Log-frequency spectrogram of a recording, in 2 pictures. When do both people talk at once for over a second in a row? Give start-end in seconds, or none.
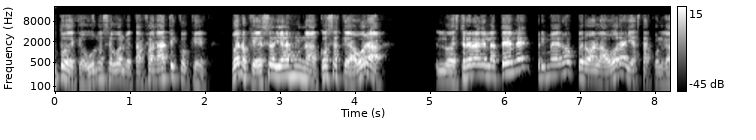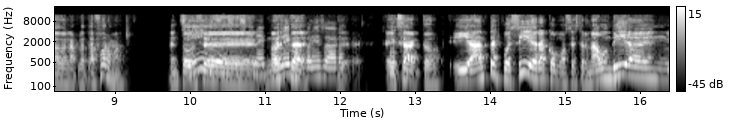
9.8-12.1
